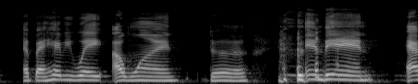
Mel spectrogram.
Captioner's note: chuckling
